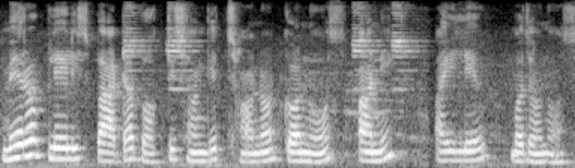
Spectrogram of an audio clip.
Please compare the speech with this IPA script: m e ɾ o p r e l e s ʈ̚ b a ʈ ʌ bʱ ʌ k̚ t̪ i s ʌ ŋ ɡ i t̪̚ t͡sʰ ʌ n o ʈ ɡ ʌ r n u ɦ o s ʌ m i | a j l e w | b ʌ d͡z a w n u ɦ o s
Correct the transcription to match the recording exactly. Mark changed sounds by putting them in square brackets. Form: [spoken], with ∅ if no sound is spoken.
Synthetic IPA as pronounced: m e ɾ o p [l] e l [i] s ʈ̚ b a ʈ ʌ bʱ ʌ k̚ t̪ i s ʌ ŋ ɡ i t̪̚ t͡sʰ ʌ n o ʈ ɡ ʌ r n u ɦ o s ʌ [n] i | [ʌ] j l e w | b ʌ d͡z a w n u ɦ o s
